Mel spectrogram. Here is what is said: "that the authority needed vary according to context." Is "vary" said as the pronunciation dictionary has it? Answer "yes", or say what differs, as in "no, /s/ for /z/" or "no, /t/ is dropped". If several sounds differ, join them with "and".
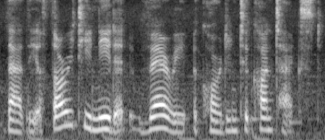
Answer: yes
